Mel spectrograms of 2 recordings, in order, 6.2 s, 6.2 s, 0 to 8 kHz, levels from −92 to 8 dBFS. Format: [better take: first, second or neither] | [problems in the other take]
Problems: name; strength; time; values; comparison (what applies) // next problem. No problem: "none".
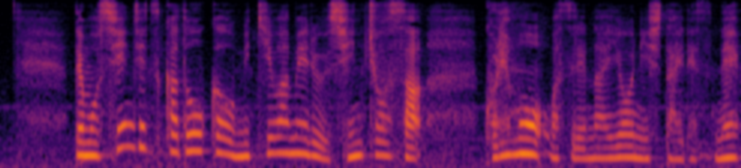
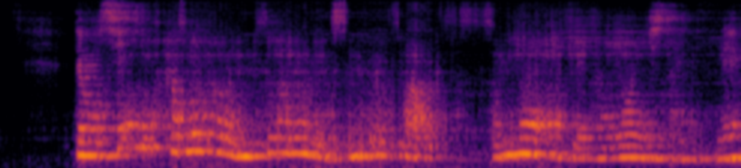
first | noise reduction (neural separator model SepFormer DNS4)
